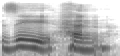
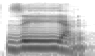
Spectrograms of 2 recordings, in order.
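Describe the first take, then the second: First: The middle h is breathed out audibly. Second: The middle h is silent; the first e is long. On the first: The speaker calls it wrong. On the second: The speaker calls it right.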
